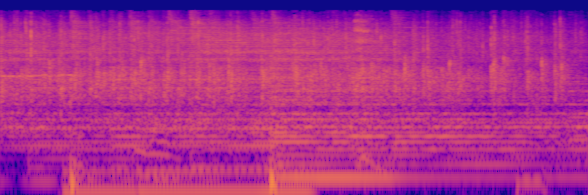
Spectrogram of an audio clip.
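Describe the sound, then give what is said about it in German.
An audience applauds God in a sustained, steady burst of clapping for several seconds, with a low instrumental hum underneath and no speech. “Komm mal, lass uns Gott nochmal einen fetten Applaus geben.”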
